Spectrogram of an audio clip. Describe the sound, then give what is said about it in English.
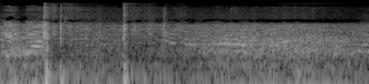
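Police fire tear gas canisters at protesters outside Hong Kong's Legislative Council: a few sharp, loud bangs in the first second and a half over a constant, noisy rushing background. “Dramatic scenes outside Hong Kong's Legislative Council today as police fired tear gas canisters against protesters.”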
